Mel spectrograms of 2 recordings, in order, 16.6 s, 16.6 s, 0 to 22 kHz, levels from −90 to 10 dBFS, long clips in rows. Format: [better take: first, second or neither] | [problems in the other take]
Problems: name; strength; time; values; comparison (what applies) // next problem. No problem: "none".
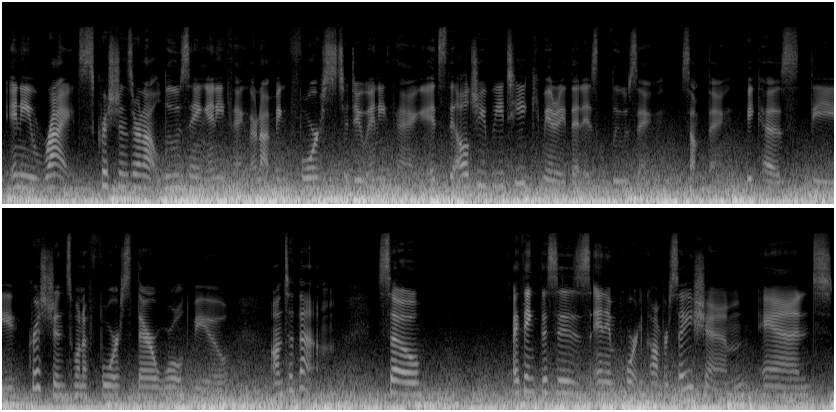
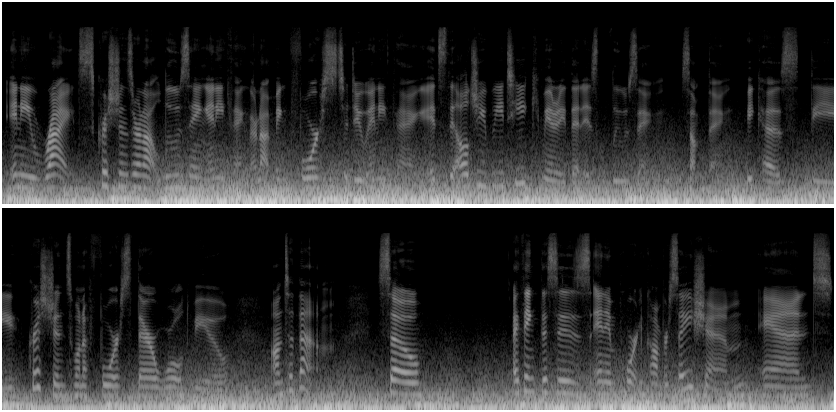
neither | low rumble; loud; throughout; 4 dB below the speech; the same in both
